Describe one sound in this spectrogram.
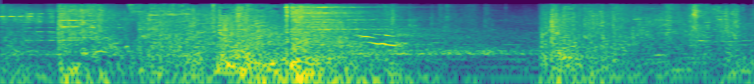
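Spell effects whoosh and crackle in a fast game fight.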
